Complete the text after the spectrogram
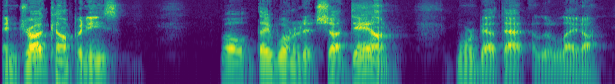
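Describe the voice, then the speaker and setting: A middle-aged Australian man giving an earnest, emphatic sales presentation over a video call, with frequent pauses. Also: fairly low pitch, lively intonation.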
